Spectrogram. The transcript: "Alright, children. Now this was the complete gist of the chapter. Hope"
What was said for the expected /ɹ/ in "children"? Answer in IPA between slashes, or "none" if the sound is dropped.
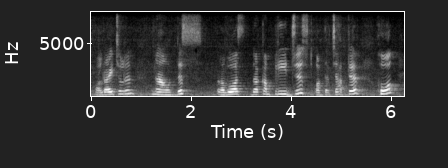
/ɹ/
